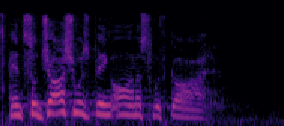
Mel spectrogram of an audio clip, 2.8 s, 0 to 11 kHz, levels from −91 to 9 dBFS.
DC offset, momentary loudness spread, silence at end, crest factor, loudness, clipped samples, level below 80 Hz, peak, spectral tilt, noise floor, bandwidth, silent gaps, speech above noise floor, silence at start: under 0.1%; 14 LU; 0.7 s; 16 dB; -45 LUFS; under 0.1%; -80 dBFS; -30 dBFS; -4.5 dB/octave; -81 dBFS; 7.6 kHz; none; 36 dB; 0 s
